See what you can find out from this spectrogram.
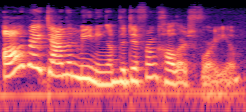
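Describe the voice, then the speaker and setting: A fussy little male rat voiced by a woman from a children's storybook, high in pitch and full of self-importance. He talks like a proud mapmaker, haughty and easily affronted. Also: big pitch swings, gravelly, exaggerated voice. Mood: businesslike. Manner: haughty, quick to take offence.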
